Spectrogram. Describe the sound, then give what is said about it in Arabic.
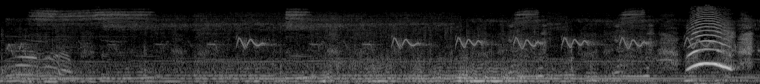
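A wasp buzzing inside a beehive, a continuous insect drone layered with warbling tones, ending with a sudden loud burst near the close. “فدخلت نونا يا أصدقاء إلى الخلية بحذر، وعند دخولها إلى الخلية رأت الدبور وهو يجلس بغرور”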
